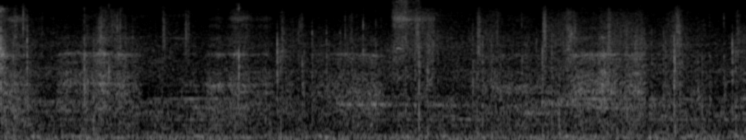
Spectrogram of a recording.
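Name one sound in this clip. Footsteps creak slowly across a wooden floor.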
